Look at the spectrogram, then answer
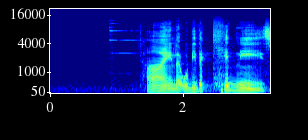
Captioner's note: soft chiming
